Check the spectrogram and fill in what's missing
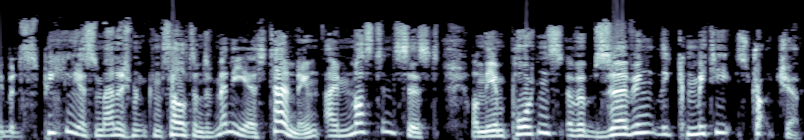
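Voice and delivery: high-pitched, officious insistence; huffy. A narrator's reading. Management consultant lectures Ford, huffily. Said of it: "said the man huffily".

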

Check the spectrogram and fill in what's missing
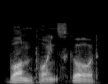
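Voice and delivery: plain reading voice

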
